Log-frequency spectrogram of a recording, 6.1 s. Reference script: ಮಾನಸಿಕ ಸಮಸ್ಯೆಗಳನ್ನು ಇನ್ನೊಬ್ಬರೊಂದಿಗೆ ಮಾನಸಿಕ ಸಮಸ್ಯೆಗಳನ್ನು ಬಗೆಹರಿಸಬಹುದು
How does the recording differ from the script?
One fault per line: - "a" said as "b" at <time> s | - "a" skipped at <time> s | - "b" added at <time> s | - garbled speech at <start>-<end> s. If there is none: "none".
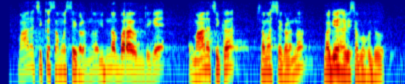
none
